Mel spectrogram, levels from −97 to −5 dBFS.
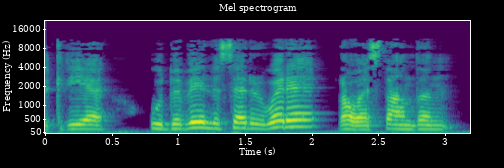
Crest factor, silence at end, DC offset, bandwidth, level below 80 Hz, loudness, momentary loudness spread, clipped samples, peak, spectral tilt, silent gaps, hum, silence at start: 14 dB; 0.15 s; under 0.1%; 11.5 kHz; -48 dBFS; -19 LUFS; 9 LU; under 0.1%; -4 dBFS; -4.5 dB/octave; none; none; 0 s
